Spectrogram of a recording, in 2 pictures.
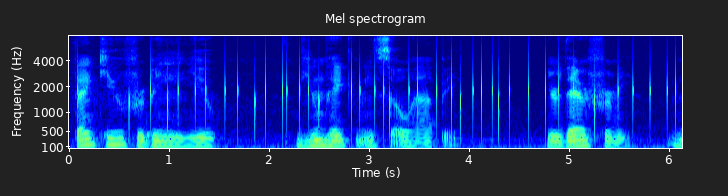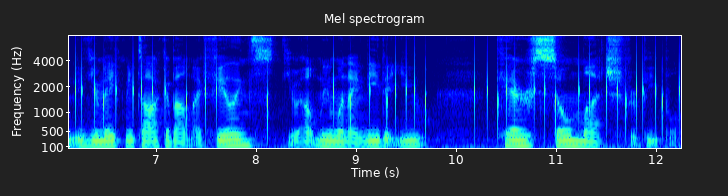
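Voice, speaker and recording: A man's voice: medium pitch, fairly even intonation, a little slow, very noisy, lightly acted. A man playing an earnest, sweet young boyfriend in an audio drama. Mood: adoring. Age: young adult.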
